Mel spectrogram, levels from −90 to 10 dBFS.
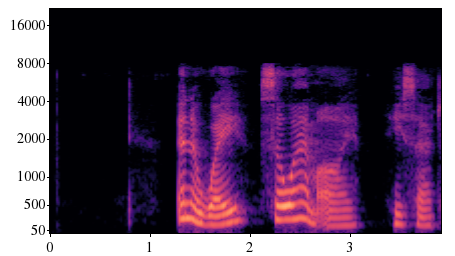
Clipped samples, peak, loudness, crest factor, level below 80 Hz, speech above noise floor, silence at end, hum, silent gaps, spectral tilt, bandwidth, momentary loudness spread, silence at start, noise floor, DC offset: under 0.1%; -4 dBFS; -19 LUFS; 16 dB; -64 dBFS; 62 dB; 0.1 s; none; none; -5 dB/octave; 8.2 kHz; 14 LU; 1.25 s; -80 dBFS; under 0.1%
